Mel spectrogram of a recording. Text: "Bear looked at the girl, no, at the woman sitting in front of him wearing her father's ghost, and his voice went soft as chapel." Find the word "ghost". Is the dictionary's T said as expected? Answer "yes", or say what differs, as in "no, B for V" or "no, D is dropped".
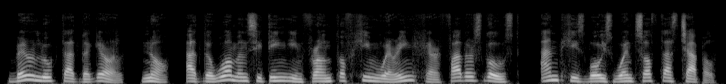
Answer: yes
